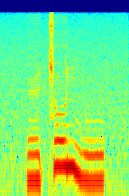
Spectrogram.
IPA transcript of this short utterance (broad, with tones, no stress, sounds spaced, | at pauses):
ø˩ c o˥ ɲ u˩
